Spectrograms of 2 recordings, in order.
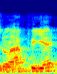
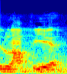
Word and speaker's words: Lafayette: two cities in one one is Lafayette and the other is lafay yet I I would like to say that I I I i' adhere to both pronunciations La yet when I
